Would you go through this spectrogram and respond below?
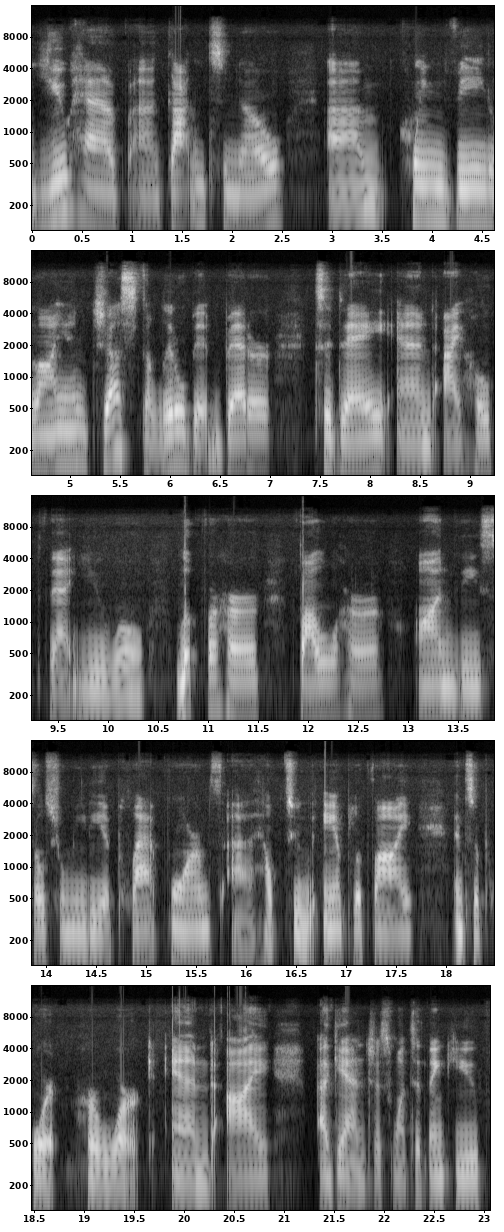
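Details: Adult speaker; typical speech.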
